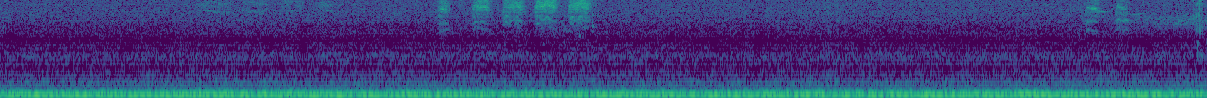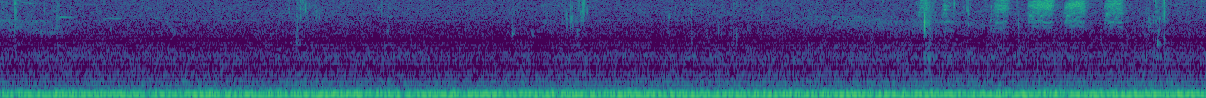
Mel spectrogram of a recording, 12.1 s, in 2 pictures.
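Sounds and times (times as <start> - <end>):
steady low hum: 0.0 - 12.0
small birds chirping: 1.0 - 3.1, 5.3 - 12.0.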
